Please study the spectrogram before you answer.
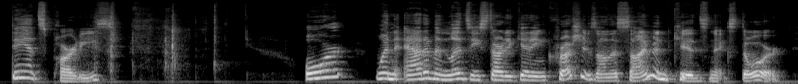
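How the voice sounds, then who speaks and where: A woman presenting a children's library storytime, explaining things simply and addressing young listeners directly as she reads aloud. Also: medium pitch. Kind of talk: reading a picture book aloud to children.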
